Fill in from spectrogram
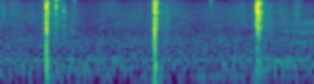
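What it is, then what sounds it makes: Soft stone, no hard material for sparks. A piece of steel strikes the edge of a stone three times while trying to make sparks, each hit a short, dry click with almost no ring. No sparks appear and the edge crumbles with each strike. The dull sound shows the stone is soft with no really hard material in it, making it a poor candidate for fire lighting.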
